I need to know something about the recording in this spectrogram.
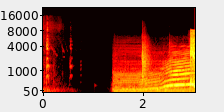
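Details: Cow lowing: after a brief quiet gap, a long harmonic moo rises steadily in pitch for almost two seconds and grows louder toward the end, with some rougher bursts layered on top.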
